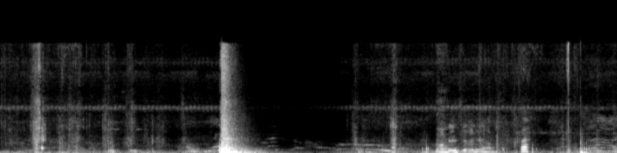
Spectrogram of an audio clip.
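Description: A single loud boom from a children's toy cannon in a home yard bursts out and rings briefly, amid nearby chatter and scattered clicks and knocks.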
